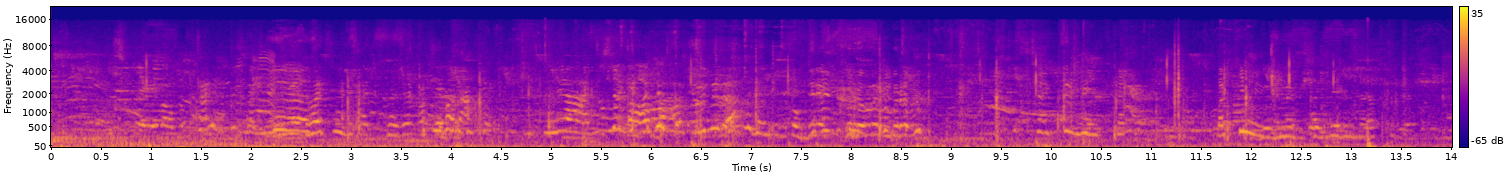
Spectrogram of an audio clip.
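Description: Young women chat and laugh nearby outdoors.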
